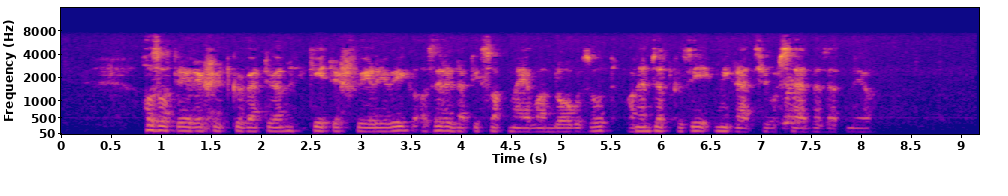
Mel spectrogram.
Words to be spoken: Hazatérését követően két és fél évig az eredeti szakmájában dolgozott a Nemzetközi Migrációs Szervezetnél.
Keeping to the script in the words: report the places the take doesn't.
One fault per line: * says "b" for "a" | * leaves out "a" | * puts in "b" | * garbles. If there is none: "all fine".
all fine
